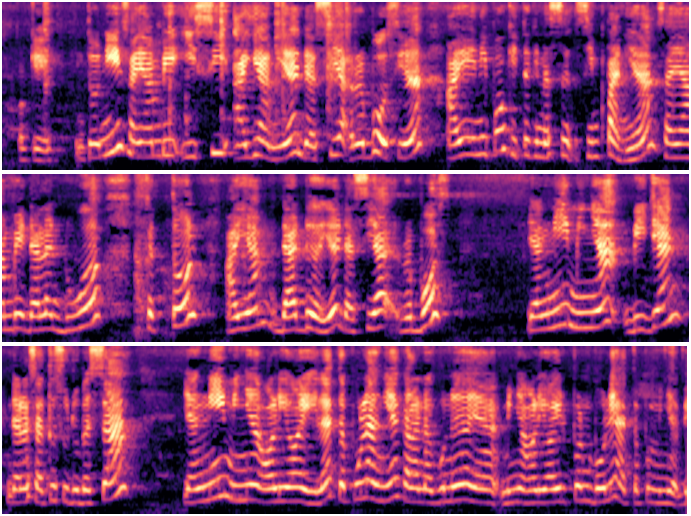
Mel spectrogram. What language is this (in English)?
Malay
